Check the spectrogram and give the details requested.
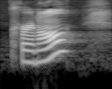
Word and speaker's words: colonel: Colonel I me too that word messes me up every time why is there an L why is it spelled like colon L I don't know but that's what it is in French s Colonel yeah I know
